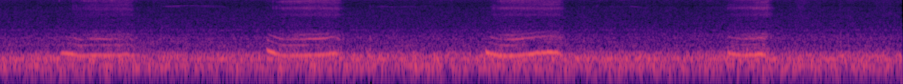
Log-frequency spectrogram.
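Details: Pet cat asleep in a lap, snoring quietly and recorded on a phone: soft breathy snores with a faint tonal whistle repeat about every second and a half, four times.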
